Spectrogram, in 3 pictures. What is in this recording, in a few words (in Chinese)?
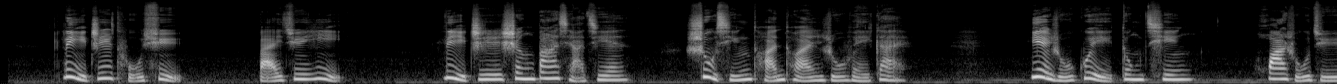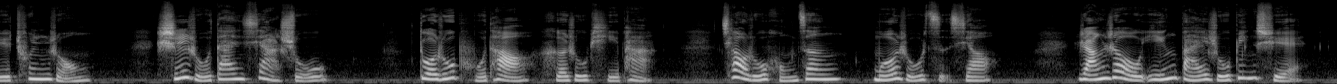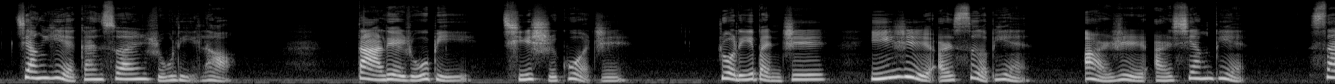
putonghua; 荔枝圖序; 普通話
